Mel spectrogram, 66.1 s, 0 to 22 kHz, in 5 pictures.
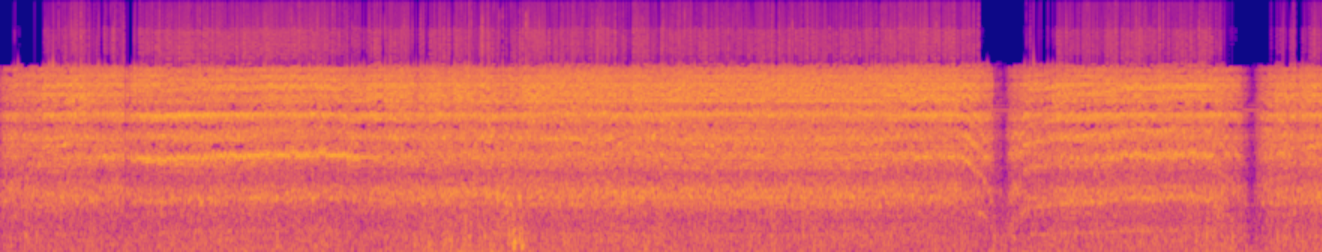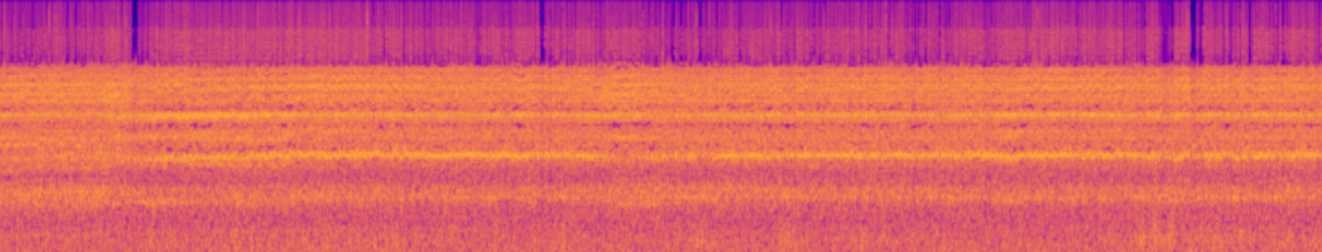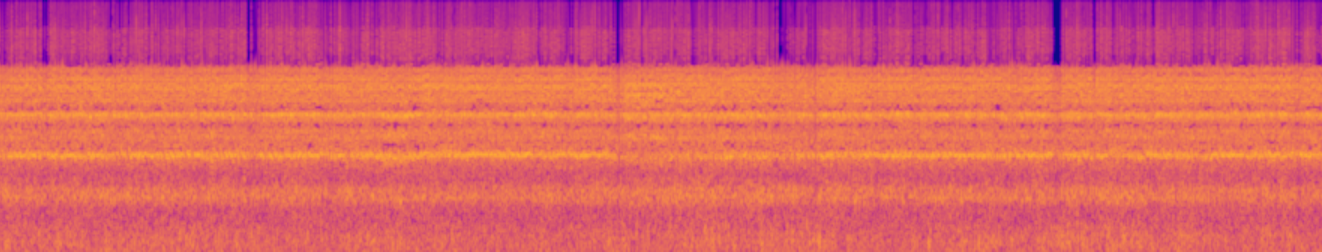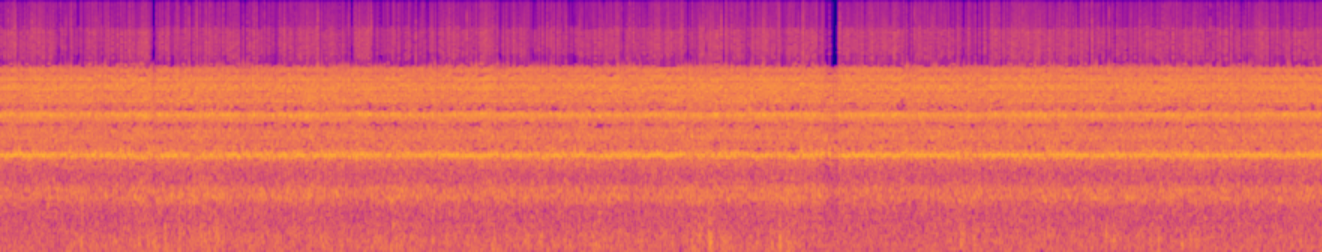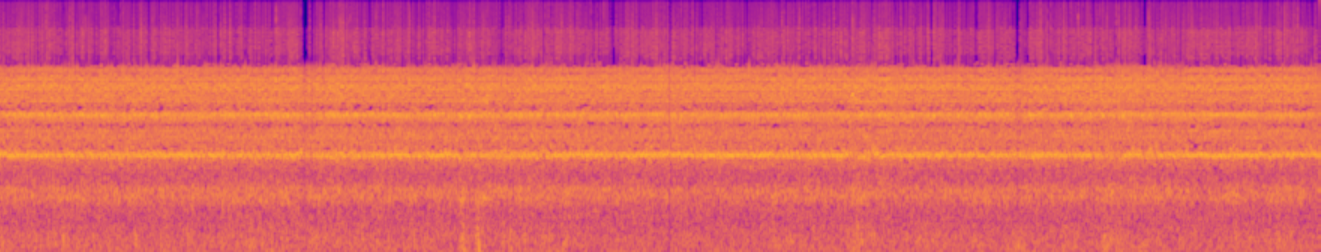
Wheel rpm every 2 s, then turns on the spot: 170, 220, 210, 210, 200, 160, 170, 210, 220, 230, 230, 230, 230, 230, 240, 230, 230, 230, 230, 230, 230, 230, 230, 230, 230, 230, 230, 230, 240, 240, 230, 230, 230.
none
